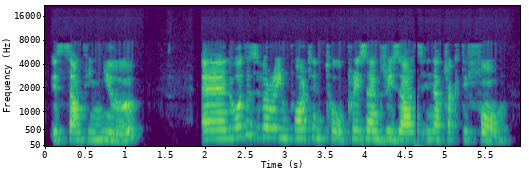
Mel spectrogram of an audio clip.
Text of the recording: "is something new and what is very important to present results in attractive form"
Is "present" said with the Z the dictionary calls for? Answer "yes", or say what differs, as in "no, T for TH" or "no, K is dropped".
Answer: yes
